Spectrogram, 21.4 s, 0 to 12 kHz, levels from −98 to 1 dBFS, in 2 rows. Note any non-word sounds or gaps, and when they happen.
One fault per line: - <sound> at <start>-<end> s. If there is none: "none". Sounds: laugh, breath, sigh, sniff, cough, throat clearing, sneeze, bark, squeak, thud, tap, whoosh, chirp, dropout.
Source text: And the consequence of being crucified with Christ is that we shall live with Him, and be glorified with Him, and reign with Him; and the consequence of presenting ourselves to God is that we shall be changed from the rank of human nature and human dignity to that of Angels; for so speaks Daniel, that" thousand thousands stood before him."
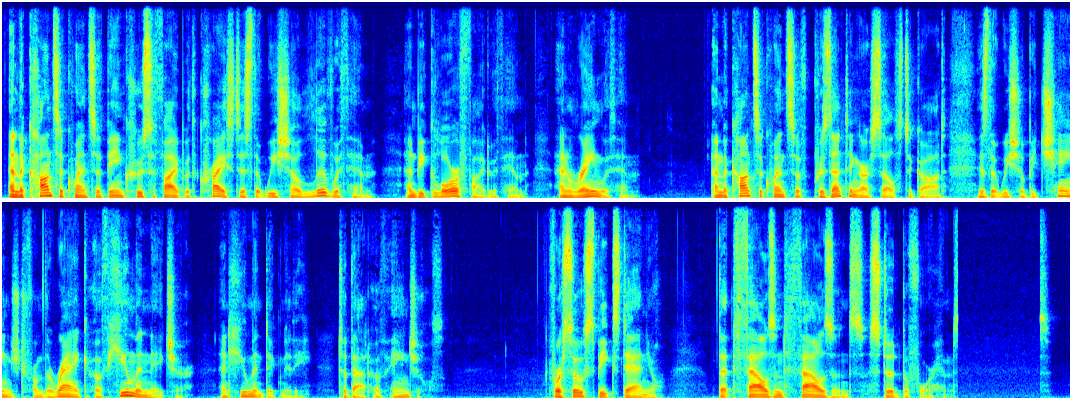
none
